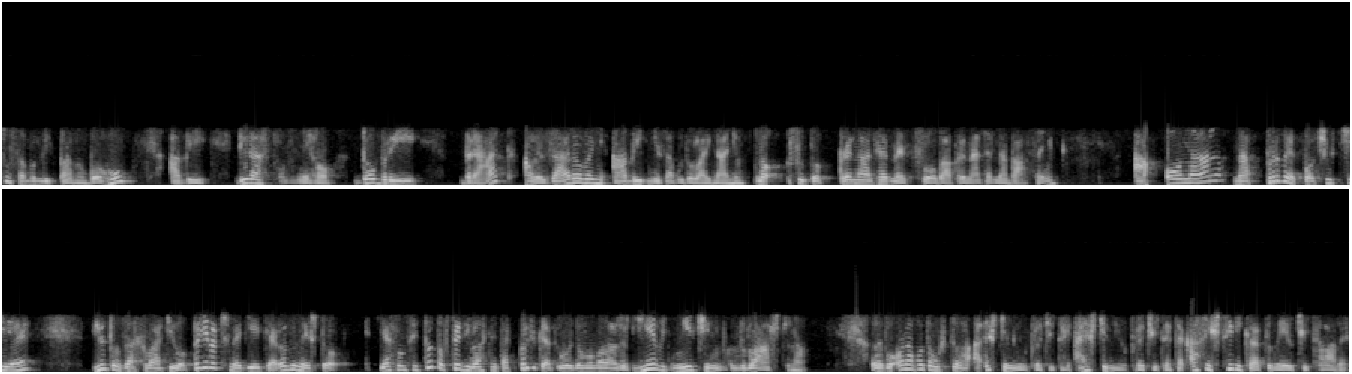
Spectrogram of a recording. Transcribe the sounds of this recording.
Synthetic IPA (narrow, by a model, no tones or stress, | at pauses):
tɔsamɔd̪liːk̚paːnubɔɦuʔabiʋiɾaːst̪ɔlzɲɛɦɔ | d̪ɔbɾiː | bɾa̰t̪ʔalɛzaːɾɔʋɛɲabiɲɛzabud̪ɔla̰jna̰ɲunɔsuːt̪ɔpɾɛnaːd̪ɦɛɾnɛːslɔʋa̰ːpɾɛna̰ːd̪ɦɛɾnaːba̰ːsɛɲ | ʔaɔnanapr̩ʋɛːpɔt͡ʃucɪɛ | jut̪ɔzaxʋaːcilɔpɛɟɾɔt͡ʃnɛːɟɪɛcaɾɔzumjɛʃt̪ɔjasɔmsit̪ɔt̪ɔft̪ɛd̪iʋlasɲɛt̪ak̚pr̩ʋiːkɾaːd̪uʋɛd̪ɔmɔʋalaʒɛjɛɲɪɛt͡ʃiːmzʋlaːʃt̪nɔ̰ | lɛbɔʔɔnapɔt̪ɔmxt͡sɛlaʔaʔɛʃcɛmijupɾɛt͡ʃiːt̪acʔa̰ɛʃcɛmijupɾɛt͡ʃiːt̪act̪akasiʃt̪iɾikɾaːt̪sɔmjɛjut͡ʃiːt̪ala̰ʋɛ̰t͡s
